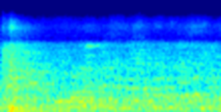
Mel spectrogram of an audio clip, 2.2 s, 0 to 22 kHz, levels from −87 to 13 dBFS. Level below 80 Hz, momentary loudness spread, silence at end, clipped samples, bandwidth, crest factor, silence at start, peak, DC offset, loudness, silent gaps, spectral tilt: -36 dBFS; 5 LU; 0 s; under 0.1%; 13.5 kHz; 16 dB; 0 s; -10 dBFS; under 0.1%; -28 LUFS; none; -5.5 dB/octave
